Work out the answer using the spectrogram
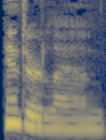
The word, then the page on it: hinterland: American English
